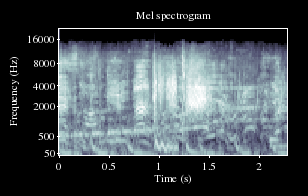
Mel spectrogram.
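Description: Comic film-score music with a steady pulsing beat, laid over a slapstick scuffle. A sudden swish or whack sound effect cuts in about a second and a quarter in.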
